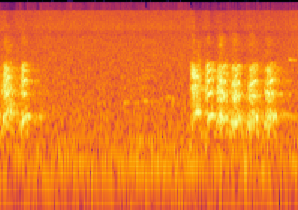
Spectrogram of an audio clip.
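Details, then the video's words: Dogs fighting, one lone dog against two male dogs: two quick high-pitched barks, a pause, then a rapid run of about six sharp barks. "No fear to fight a lone again two male dogs"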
